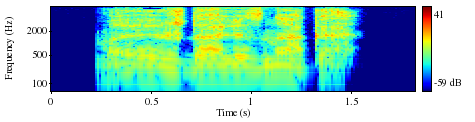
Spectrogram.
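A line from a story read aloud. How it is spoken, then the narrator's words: Quiet explanation. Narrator (Russian): негромко пояснил за магистра Аббат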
